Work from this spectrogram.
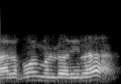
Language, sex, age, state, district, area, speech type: Tamil, male, 60+, Tamil Nadu, Tiruvarur, rural, conversation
